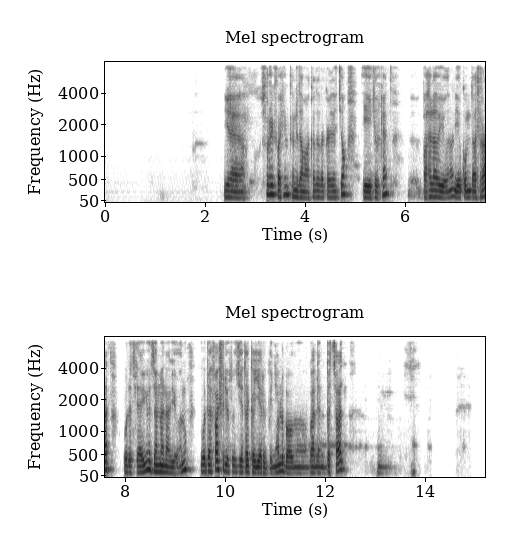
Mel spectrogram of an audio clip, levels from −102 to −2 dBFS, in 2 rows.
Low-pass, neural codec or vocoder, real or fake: 7.2 kHz; codec, 16 kHz, 2 kbps, FunCodec, trained on Chinese and English, 25 frames a second; fake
